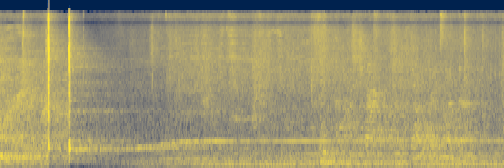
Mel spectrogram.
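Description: Two sharp clicks close together, then from about two seconds in a steady whine of elevator machinery as a Montgomery elevator car runs in its shaft.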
